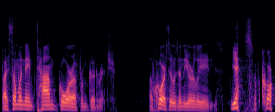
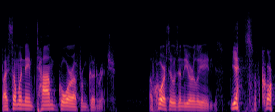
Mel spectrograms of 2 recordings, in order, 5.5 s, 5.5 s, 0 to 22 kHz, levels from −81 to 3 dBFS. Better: neither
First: muffled; very; fading above 2.5 kHz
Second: muffled; very; fading above 2.5 kHz

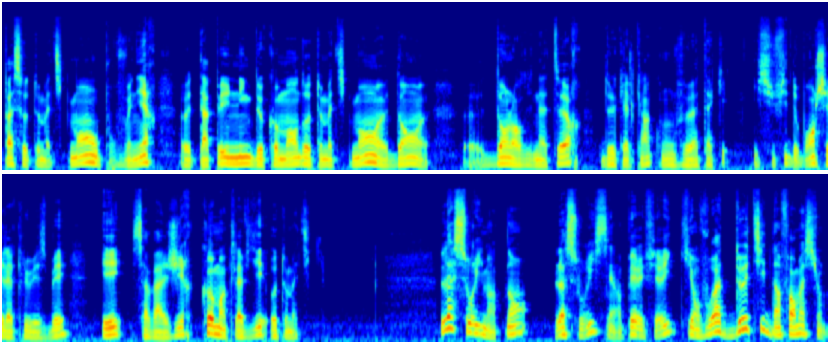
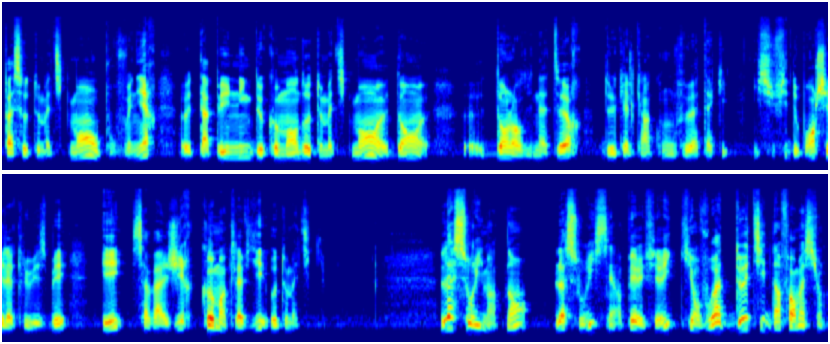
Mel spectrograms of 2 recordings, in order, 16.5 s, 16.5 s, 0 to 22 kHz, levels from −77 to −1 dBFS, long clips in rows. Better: first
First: none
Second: thin; very; fading below 300 Hz

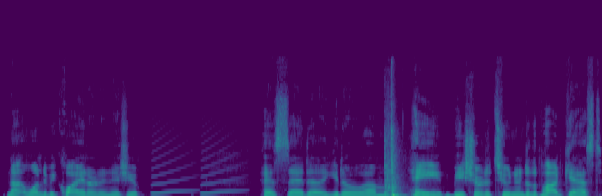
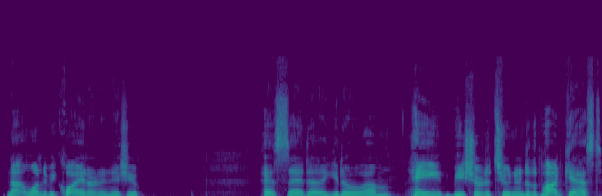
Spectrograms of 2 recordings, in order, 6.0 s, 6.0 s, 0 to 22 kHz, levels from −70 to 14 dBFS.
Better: second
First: siren; faint; at 1.5 s; peak 20 dB below the speech // door banging; loud; at 4 s; peak 2 dB above the speech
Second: none

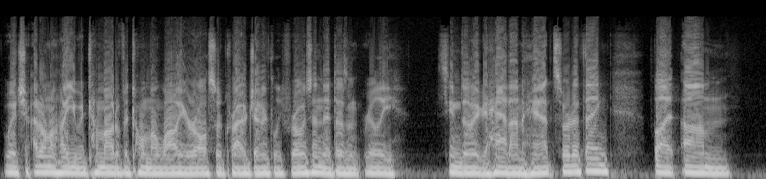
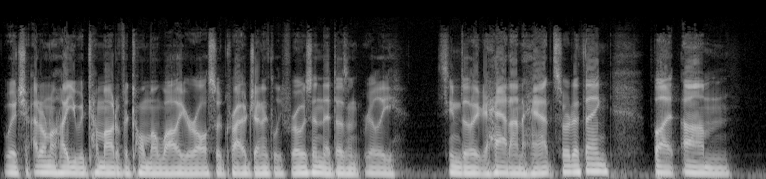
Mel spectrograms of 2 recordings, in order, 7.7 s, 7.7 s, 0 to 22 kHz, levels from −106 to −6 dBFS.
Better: second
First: distortion; slight; 24% of the sound clipped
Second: none

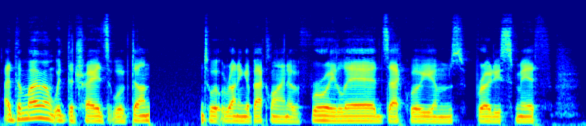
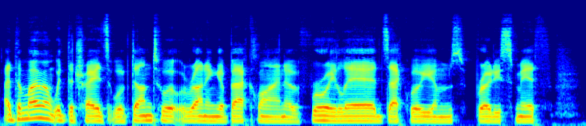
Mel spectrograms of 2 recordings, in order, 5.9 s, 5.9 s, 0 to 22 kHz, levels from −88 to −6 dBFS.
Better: second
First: audio freezing; at 1.5 s for 0.5 s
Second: none

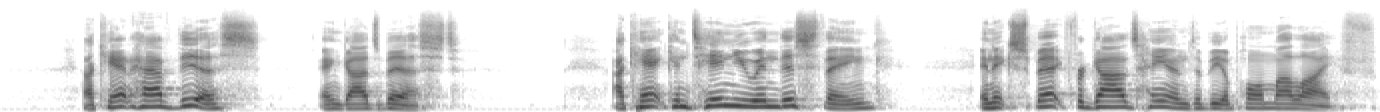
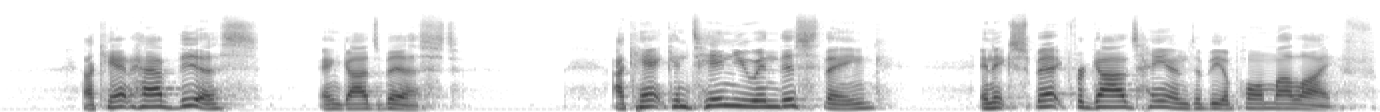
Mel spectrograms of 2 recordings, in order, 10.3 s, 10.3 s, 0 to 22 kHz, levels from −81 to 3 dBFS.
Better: first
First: none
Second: muffled; slightly; fading above 3 kHz

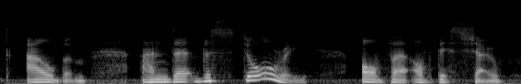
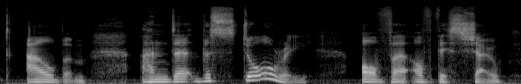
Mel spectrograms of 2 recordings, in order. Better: second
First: muffled; very; fading above 1 kHz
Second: none

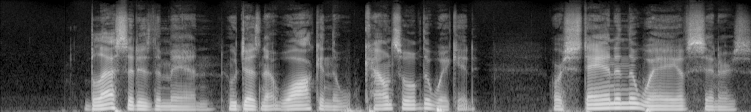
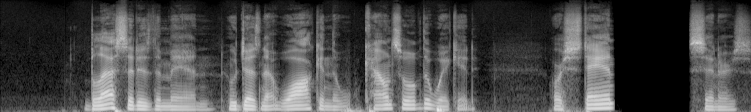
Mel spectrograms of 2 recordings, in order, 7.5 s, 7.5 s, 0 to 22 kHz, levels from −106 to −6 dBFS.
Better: first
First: none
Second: audio cutting out; at 6 s for 1 s

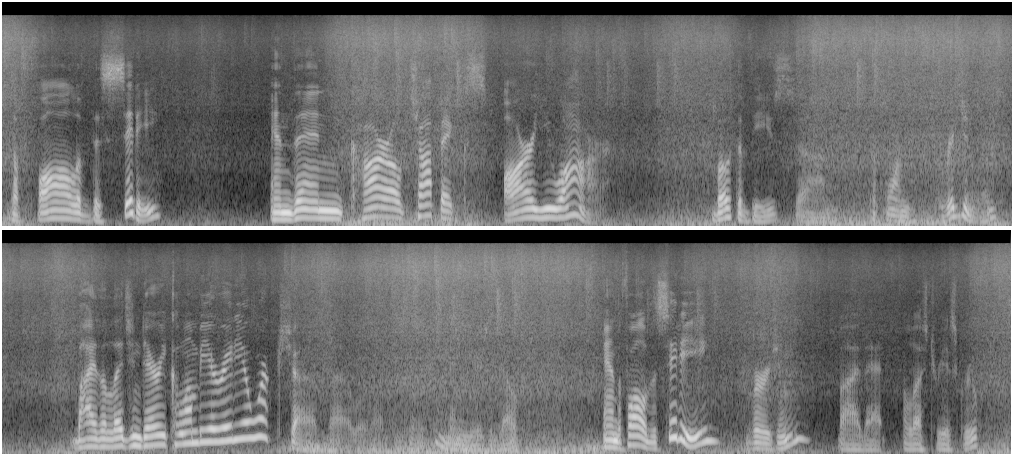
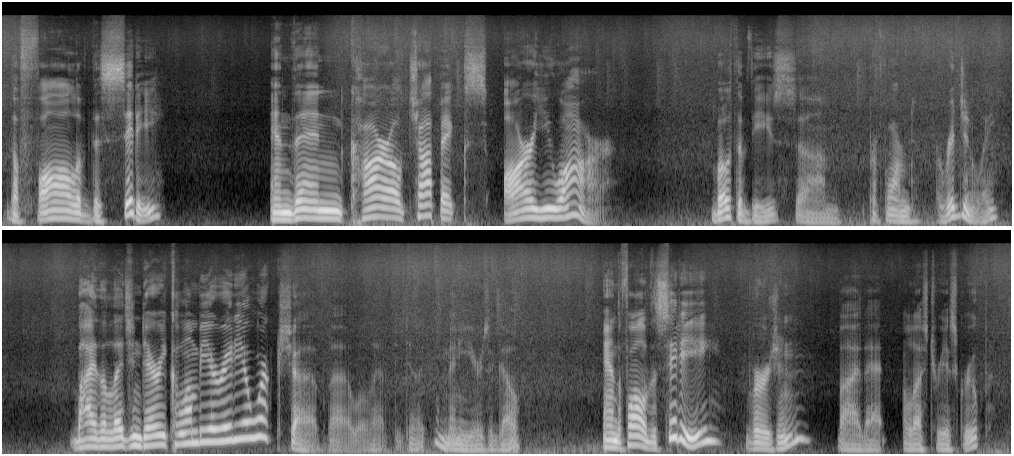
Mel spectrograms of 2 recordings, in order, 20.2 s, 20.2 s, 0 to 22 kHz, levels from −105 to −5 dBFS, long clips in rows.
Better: second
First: wind noise on the microphone; heavy; 7 dB below the speech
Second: wind noise on the microphone; occasional gusts; 25 dB below the speech

